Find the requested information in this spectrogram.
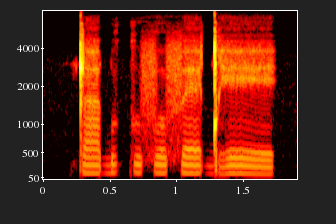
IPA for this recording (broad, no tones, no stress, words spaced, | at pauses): ʈaːɓukufo fɛːɡ͡ǃeː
